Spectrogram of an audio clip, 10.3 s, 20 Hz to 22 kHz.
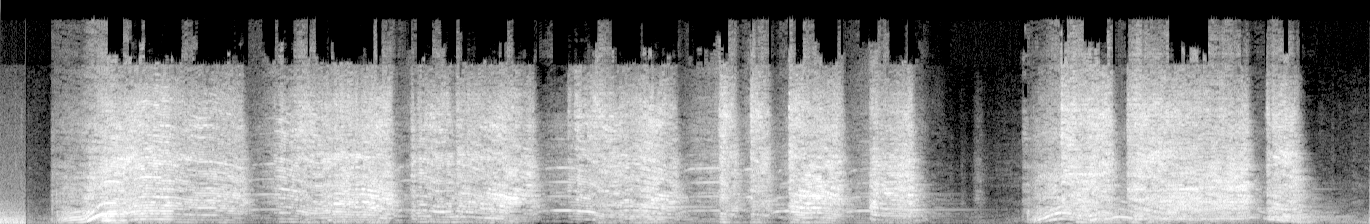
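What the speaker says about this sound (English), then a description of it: "I'm going to have to grind off of this edge right here." Grinder working the edge of a Dynacorn roof panel on a 1969 Mach 1 Cobra Jet, loud close passes of shrill rising and falling whine in repeated bursts with short breaks.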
